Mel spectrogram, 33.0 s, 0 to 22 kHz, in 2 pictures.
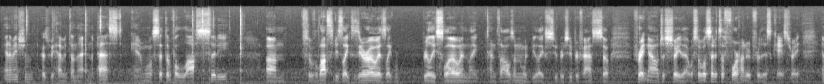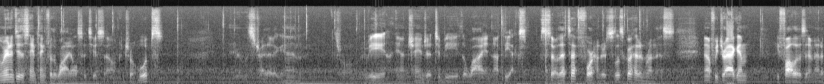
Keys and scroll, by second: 0.1 ctrl+space, 4.9 ctrl+space, 19.1 ctrl+x, 20.7 ctrl+z, 23.9 ctrl+c, 24.3 ctrl+v, 29.4 ctrl+s, 29.9 ctrl+r.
